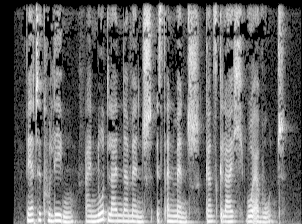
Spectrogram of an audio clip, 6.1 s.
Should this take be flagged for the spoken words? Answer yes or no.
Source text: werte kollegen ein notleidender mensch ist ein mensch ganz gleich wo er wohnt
no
